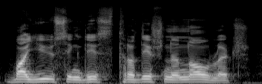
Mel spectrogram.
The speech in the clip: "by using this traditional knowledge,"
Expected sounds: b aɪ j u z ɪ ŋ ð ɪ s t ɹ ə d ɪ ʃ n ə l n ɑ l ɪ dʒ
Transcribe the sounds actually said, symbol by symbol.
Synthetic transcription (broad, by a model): b aɪ j u s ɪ ŋ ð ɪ s t ɹ ə d ɪ ʃ n ə l n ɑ l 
